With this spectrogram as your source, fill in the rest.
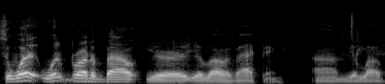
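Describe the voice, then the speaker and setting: The speaker has an American accent and very wide pitch swings. The pace is moderate against a quiet background. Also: man. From New Jersey, US. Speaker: podcast host. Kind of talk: interview.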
